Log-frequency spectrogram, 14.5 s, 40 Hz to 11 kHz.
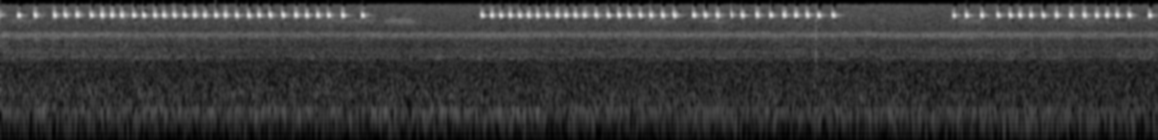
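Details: Black cricket, recorded in 2020 by the National Institute of Biological Resources, sings in long bursts of rapid high-pitched pulses, each run lasting several seconds and separated by short silences.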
